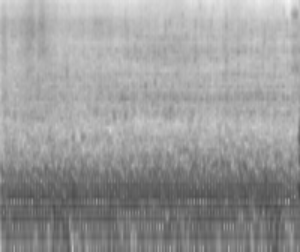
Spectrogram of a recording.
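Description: Outboard motor running steadily, a low even drone with a fast regular pulse.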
